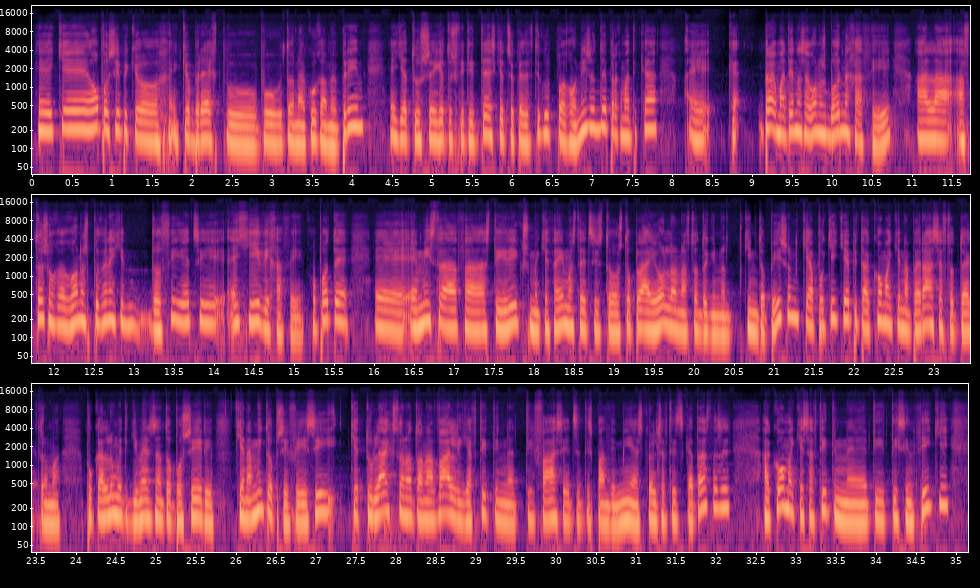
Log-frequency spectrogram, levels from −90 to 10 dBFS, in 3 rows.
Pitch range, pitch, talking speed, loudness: 125-170 Hz, 140 Hz, 180 wpm, -19 LUFS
